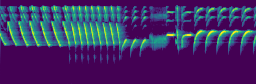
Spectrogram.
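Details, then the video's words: Canary performing a lure song used to get other canaries singing, with fast repeated falling whistles that speed into a rolling tour, a brief thin tone, then a series of clear, arched whistled notes. "Langsung Nyaut Gacor Dor Kenari Mana Saja Dengan Pancingan Kenari Lagu Mewah Ini"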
